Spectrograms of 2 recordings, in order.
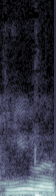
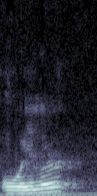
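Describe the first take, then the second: First: The name is said the way it is spelled. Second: The name is said differently from its spelling. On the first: The speaker calls it wrong. "Looks like Euler" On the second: The speaker calls it right. "but you pronounce it Euler"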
